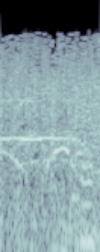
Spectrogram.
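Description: Audience applause rolls through a stand-up comedy set, a steady dense clatter of clapping with crowd noise layered over it, close and fairly loud from start to finish.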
